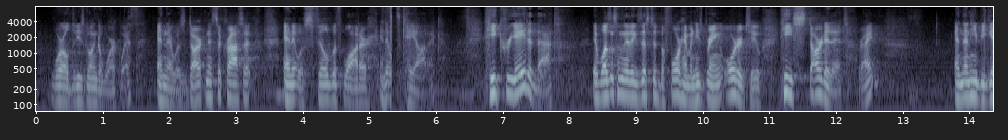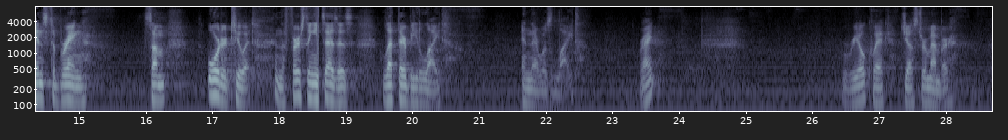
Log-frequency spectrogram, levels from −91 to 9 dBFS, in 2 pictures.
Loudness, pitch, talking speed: -30 LUFS, 110 Hz, 150 wpm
